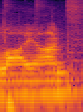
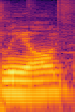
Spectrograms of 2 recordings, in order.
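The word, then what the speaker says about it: Lyon: It was funny to see Colt Eastwood also call it Arcane Lion. it's Leon, because he doesn't know his French cities and pronunciations.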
